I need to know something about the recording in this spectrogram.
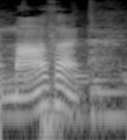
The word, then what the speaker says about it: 麻烦: cái chữ phản này chúng ta đọc nhẹ thôi, đọc là mã phản.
